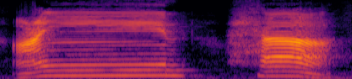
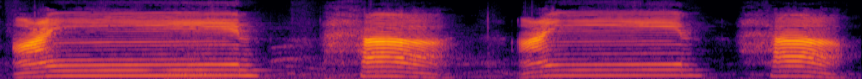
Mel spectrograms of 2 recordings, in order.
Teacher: یہ حلق کے درمیان والے حصے سے ادا ہوتے ہیں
